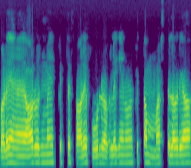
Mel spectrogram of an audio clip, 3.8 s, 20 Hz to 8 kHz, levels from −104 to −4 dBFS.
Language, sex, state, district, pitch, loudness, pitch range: Hindi, male, Uttar Pradesh, Jyotiba Phule Nagar, 135 Hz, -17 LUFS, 125-140 Hz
